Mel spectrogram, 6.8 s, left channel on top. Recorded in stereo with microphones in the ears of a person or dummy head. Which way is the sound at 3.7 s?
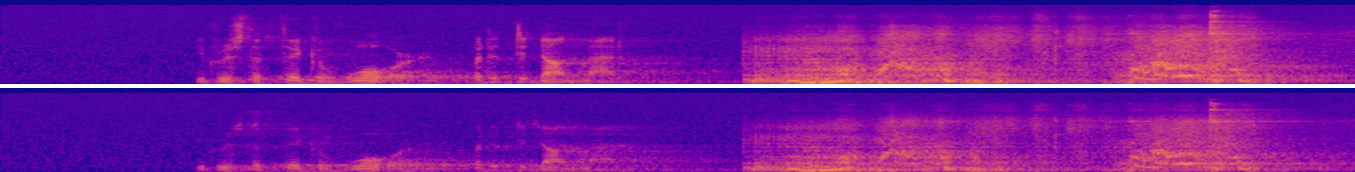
15° left (ahead or behind).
